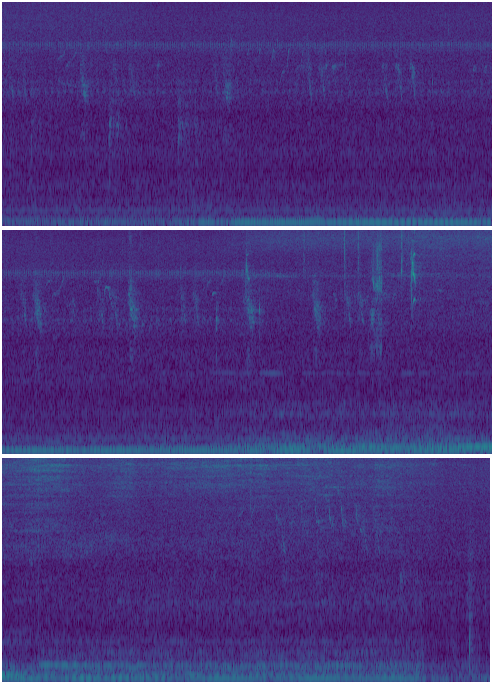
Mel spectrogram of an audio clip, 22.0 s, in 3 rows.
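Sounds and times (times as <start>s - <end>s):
small birds chirping: 3.2s - 21.1s
steady low rumble: 8.9s - 22.0s.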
